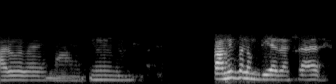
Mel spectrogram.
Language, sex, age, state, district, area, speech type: Tamil, female, 18-30, Tamil Nadu, Madurai, urban, conversation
